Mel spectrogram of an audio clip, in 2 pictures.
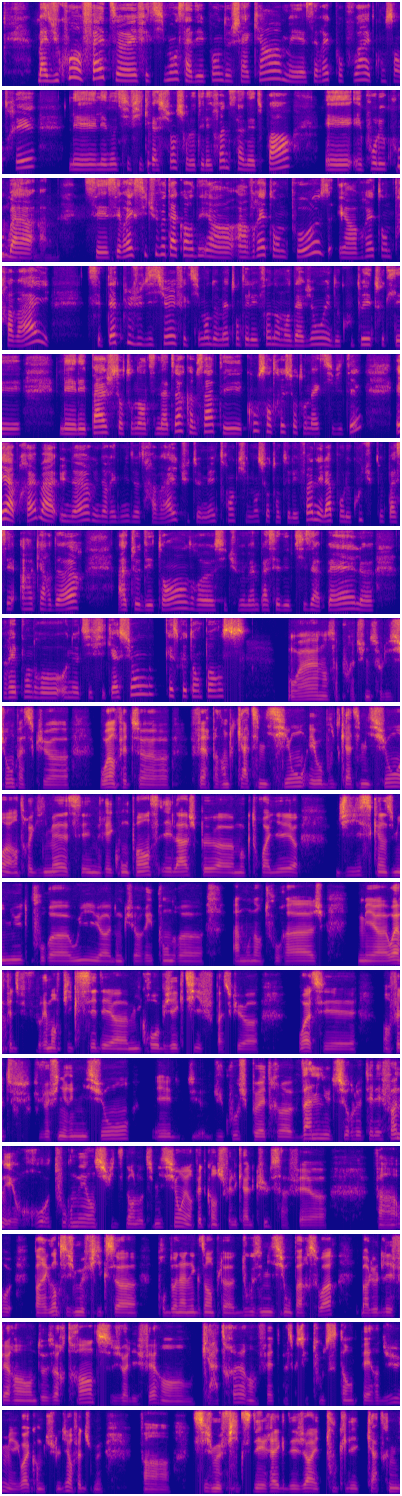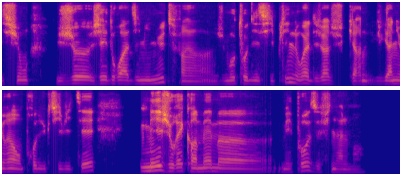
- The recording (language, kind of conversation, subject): French, advice, Comment réduire les distractions numériques pendant mes heures de travail ?
- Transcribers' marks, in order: other background noise; stressed: "vingt"; stressed: "retourner"; "gagne" said as "gargne"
